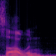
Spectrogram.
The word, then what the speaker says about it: Samhain: season of sawin uh yes it's pronounced sawin called SOS if that's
